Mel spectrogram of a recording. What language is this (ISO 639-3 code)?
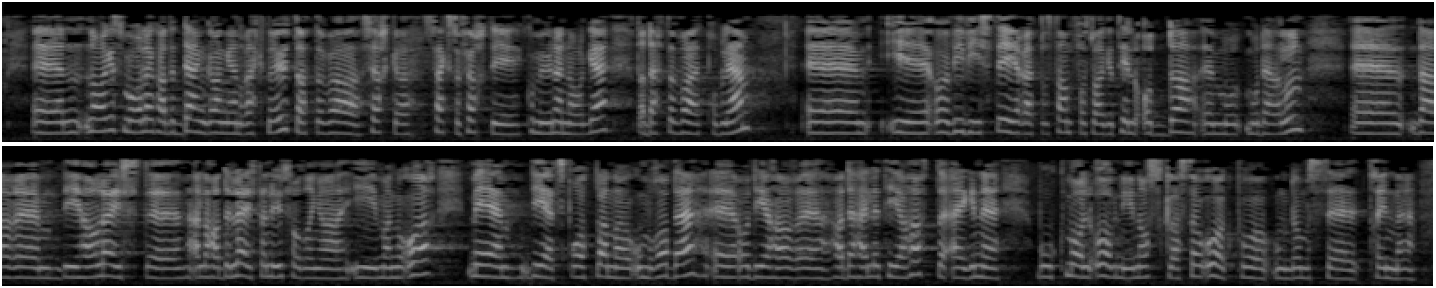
nno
